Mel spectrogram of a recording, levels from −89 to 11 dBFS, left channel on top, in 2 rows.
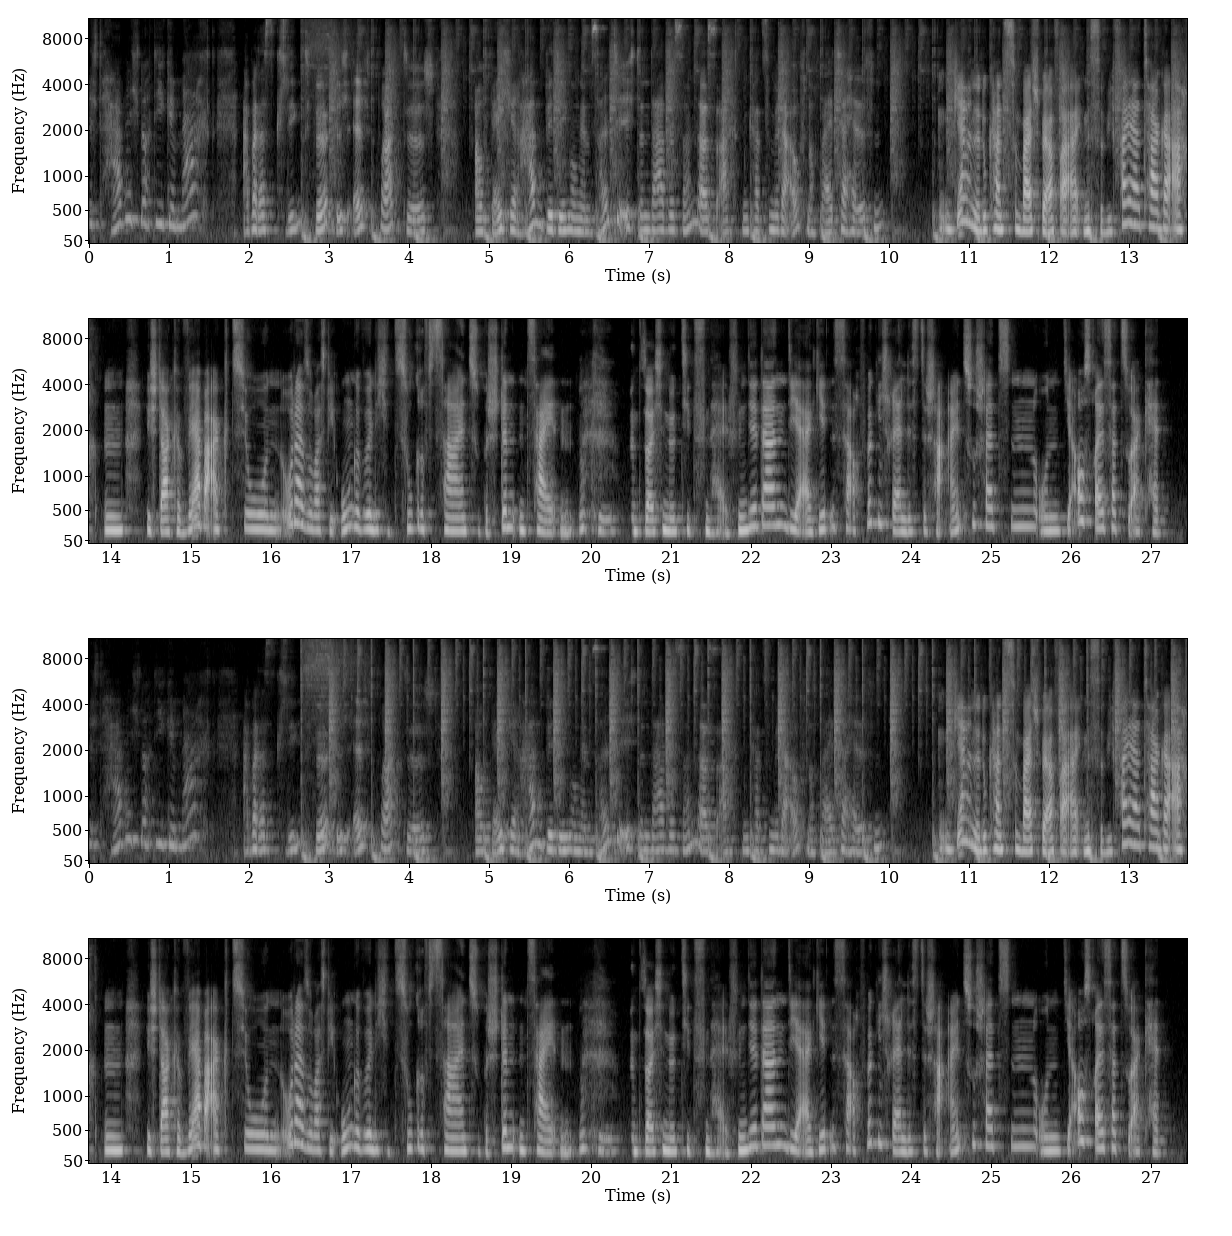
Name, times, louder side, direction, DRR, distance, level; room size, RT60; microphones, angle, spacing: voice 1, 0.0-9.9 19.8-20.3, left 3 dB, 55° left, 8 dB, 0.8 m, -32 dB
sound 1, 2.6-13.8, right 2 dB, 40° right, 1.9 m, -37 dB
voice 2, 10.6-19.8 20.1-20.2 20.5-27.1, left 1 dB, 10° left, 13 dB, 0.6 m, -24 dB
14.5 x 6.9 x 5.6 m, 0.38 s
head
